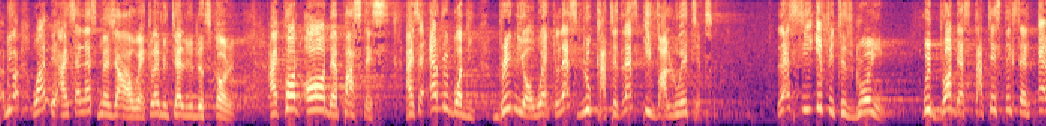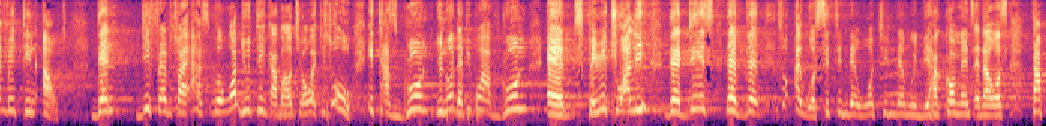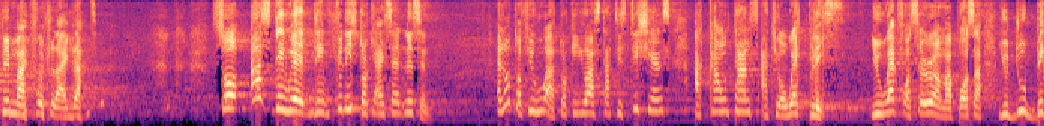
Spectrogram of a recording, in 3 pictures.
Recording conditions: large echoing room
